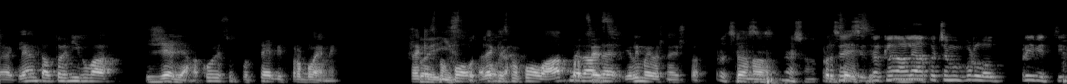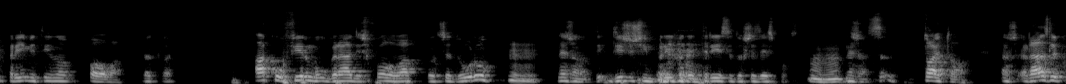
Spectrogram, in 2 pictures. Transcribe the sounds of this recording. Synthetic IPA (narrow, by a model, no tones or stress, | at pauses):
klijent̪alˠt̪ojeɲixoʋa | ʒeʎako̞jesupot̪ebipɾobleːmi | ɾeoismoiooɾeklismofolaapneɾad̪ejelimajoʃneʃt̪opɾosonneʒnanopɾoseesiaklealiakot͡ɕemoʋr̩lˠo̞pɾimit̪ipɾimit̪iʋnofolˠoʋapd̪akle | akoufiɾmuːɡɾaːd̪iʃfolˠoʋaku̥pɾot̪se̞d̪uːɾuneznanod̪id̪iʒiʃimpɾipad̪et̪ɾid̪eset̪d̪oʃezd̪es̬e̥t̪̚po̞st̪o̥neʒans | t̪oːjet̪o | naːt͡ʃɾaːzlik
